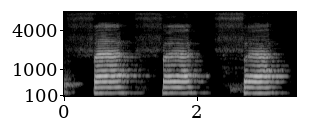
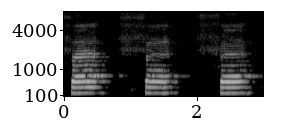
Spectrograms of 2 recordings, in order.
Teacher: Kemudian makhraj fa, min batni syafah, pada tubuhnya bibir, dagingnya, bagian dalam, bagian dalam bibir yang bawah, ma atrafi, sisi sanaya ulya, dengan sisi gigi seri atas. Jadi gigi seri atas nempel di bibir dalam, nih, bibir dalam yang bawah.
